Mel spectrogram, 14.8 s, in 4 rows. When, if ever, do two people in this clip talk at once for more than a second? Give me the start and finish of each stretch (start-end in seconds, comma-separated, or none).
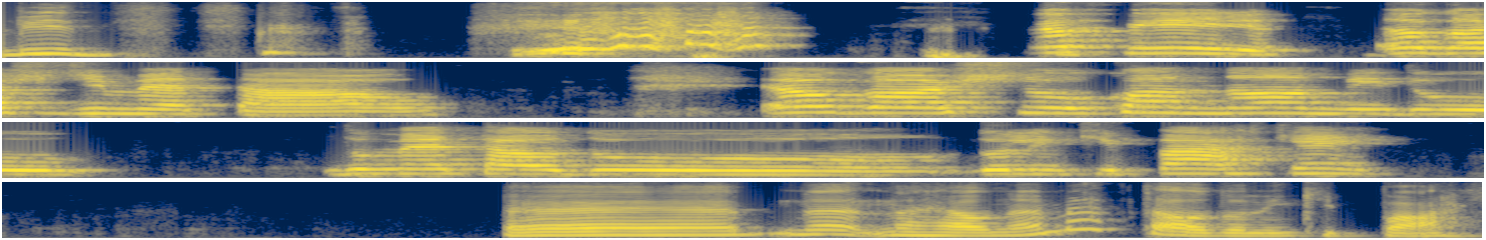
none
